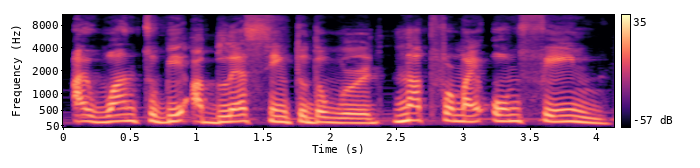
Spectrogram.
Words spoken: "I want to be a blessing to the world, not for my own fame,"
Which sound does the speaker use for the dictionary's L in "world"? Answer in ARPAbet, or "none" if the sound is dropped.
none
